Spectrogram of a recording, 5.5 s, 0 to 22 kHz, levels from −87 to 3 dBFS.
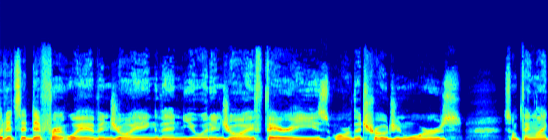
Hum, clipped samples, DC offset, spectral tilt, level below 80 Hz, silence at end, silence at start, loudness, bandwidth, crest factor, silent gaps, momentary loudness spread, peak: none; under 0.1%; under 0.1%; -5.5 dB/octave; -64 dBFS; 0 s; 0 s; -24 LUFS; 14.5 kHz; 18 dB; none; 6 LU; -6 dBFS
